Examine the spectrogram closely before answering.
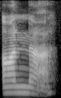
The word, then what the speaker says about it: Anna: But I mean, my mom really likes to stress that it's not even just Anna, it's Anna. Why else would it be two N's if you're not going to pronounce both of them?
